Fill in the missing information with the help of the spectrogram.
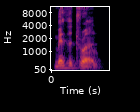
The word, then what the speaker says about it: Metatron: Metatron? – Metatron.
